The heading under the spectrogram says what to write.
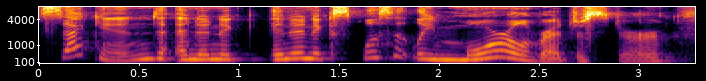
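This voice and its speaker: Pitched fairly high, a woman swings her pitch very widely at a moderate pace. The background is quiet. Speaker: philosophy professor. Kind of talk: academic lecture. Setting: stage with audience. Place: stage. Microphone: podium.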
